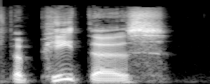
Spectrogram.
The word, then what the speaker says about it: pepitas: And so pumpkin seeds, which are also known as pepitas, that's how you pronounce it.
